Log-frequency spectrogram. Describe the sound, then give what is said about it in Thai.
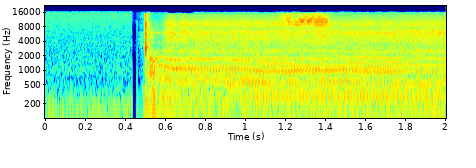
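Car engine outside a house, cutting in abruptly and then holding a steady, even hum with no talk over it. “รถใครนะเล่นมาจอดหน้าบ้านเราพอดีจะจอดแวะถามทางหรือไงนะ”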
